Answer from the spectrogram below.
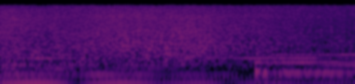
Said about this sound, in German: Konzentrieren wir uns auf das Rauschen der Wellen.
